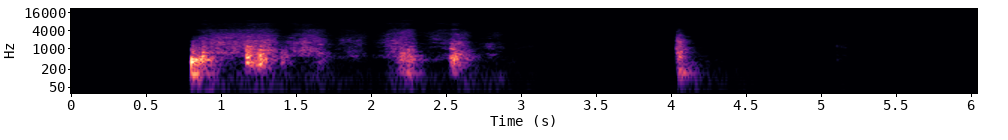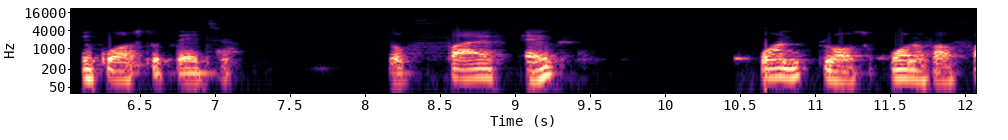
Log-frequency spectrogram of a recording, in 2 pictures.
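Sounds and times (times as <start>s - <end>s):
eraser rubbing on whiteboard: 0.8s - 3.0s.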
